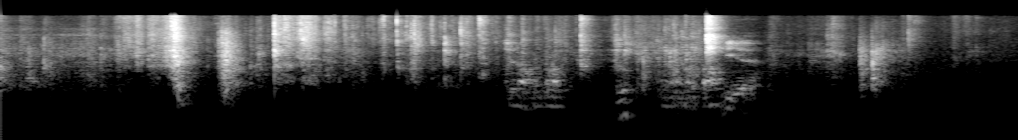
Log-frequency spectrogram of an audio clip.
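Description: Handling noise from small plastic dial gauges and their packaging: irregular rustling, crinkling and light clicks, with two sharp loud clicks, one a little under two seconds in and one about seven seconds in.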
